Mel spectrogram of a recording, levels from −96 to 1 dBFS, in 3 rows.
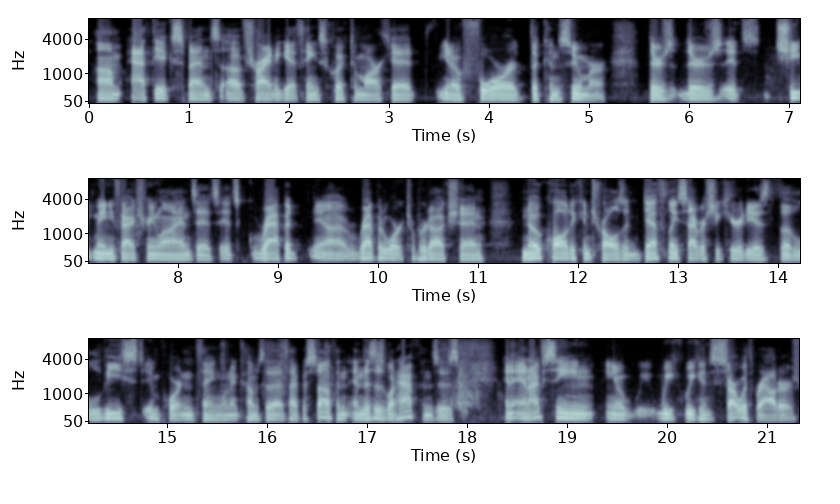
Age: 20-39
